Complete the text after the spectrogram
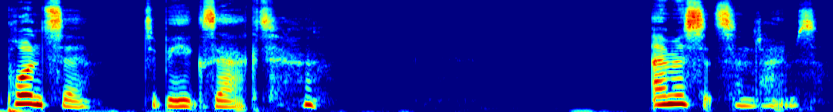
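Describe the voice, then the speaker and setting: Girl voicing a half banshee half siren woman, kinda prickly n teasing, talks right to you, lightly high voice, super dry audio. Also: takes it slowly, dry recording. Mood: candid, wry. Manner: conversational, explanatory, teasing, guarded. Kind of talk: intimate audio roleplay, speaking to the listener.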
